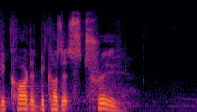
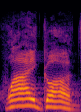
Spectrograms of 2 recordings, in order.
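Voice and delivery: loud, high cry to God; anguished scream; 7 semitones higher, 5 dB louder than usual. Acted. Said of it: "he screams".

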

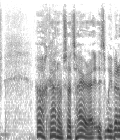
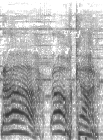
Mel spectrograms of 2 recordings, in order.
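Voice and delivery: waking up groggy; 8 semitones higher, much slower than usual. Acted. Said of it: "I just dozed off again".

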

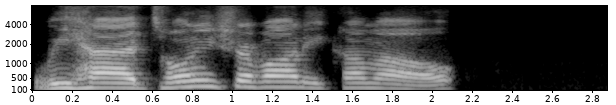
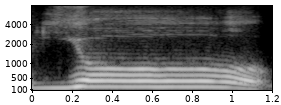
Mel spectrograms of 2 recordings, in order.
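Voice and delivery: excited yo; 6 semitones higher, 5 dB louder than usual. Retold or imitated. Crowd reacts to signing.

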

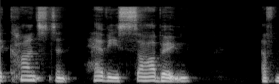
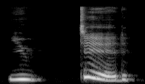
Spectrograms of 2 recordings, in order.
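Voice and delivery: high, loud, doleful retort; put-on turtle voice, insisting; insistent Mock Turtle; 7 semitones higher, 10 dB louder than usual. A narrator's reading. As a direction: insist in a woeful voice. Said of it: "said the Mock Turtle".

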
